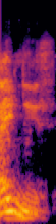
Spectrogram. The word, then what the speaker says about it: Leibniz: Leibniz se Ah, pronuncia. Leibniz.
